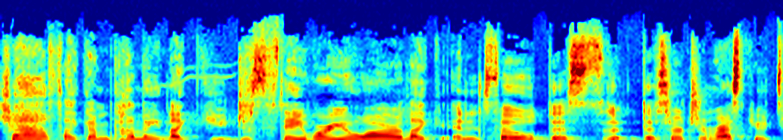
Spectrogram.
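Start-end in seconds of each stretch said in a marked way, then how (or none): 0.0-2.0 mock very high, climbing, rising yell. Retelling calling down a mountain to a fallen friend: imitating screaming at someone. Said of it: "I started screaming at him".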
